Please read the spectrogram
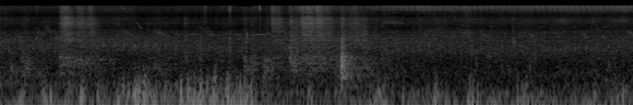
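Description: Sheep shuffling and jostling in a pen, hooves thudding irregularly on packed dirt, with a couple of brief rustles.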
